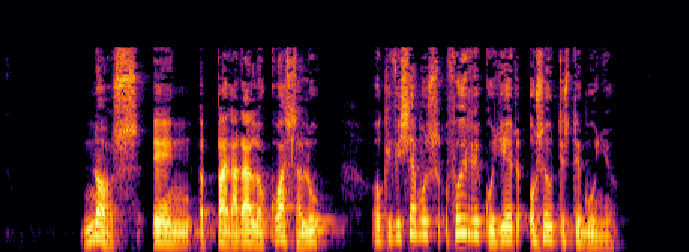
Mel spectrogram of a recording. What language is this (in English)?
Galician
